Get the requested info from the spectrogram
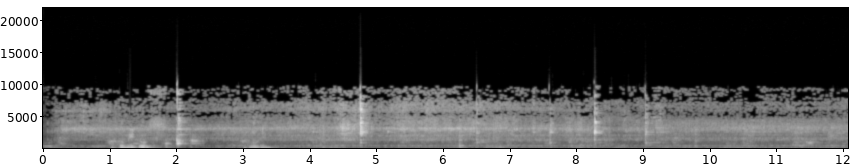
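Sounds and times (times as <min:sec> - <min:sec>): tomatoes sizzling in hot oil: 0:00.0 - 0:12.0
metal spoon clinking against pot: 0:04.6 - 0:05.3, 0:07.3 - 0:09.2.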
